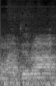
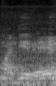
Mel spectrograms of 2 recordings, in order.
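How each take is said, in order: First: The vowel after the r sounds like a. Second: The vowel after the r sounds like e. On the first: The speaker calls it wrong. "എഴുതിയേക്കുന്ന മജ്റാഹ എന്നാണ്" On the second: The speaker calls it right. "പറയേണ്ടത് മജ്രേഹ എന്നാണ്"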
